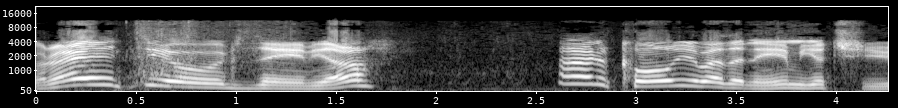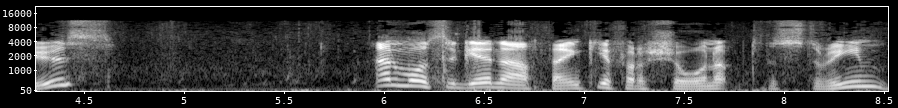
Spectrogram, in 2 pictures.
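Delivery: odd, half-right put-on Scottish accent. Streamer greeting a viewer who joined the stream, in a weird scottish accent. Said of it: "I'm doing a weird imitation of a Scottish".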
